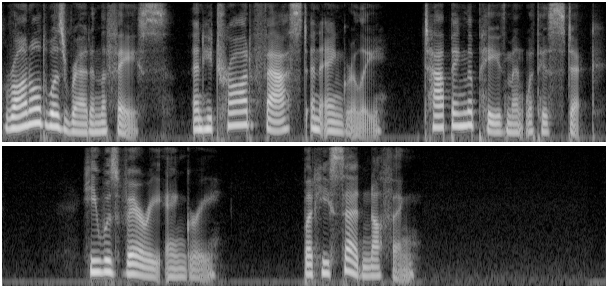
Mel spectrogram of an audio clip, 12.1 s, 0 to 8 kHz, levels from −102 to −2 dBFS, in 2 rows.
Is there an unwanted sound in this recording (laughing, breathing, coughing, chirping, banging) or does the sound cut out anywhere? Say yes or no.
no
